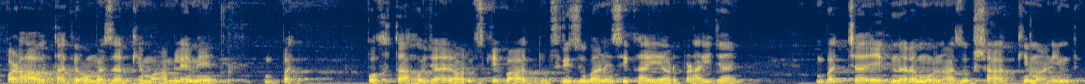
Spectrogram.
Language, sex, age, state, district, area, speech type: Urdu, male, 18-30, Bihar, Saharsa, rural, spontaneous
